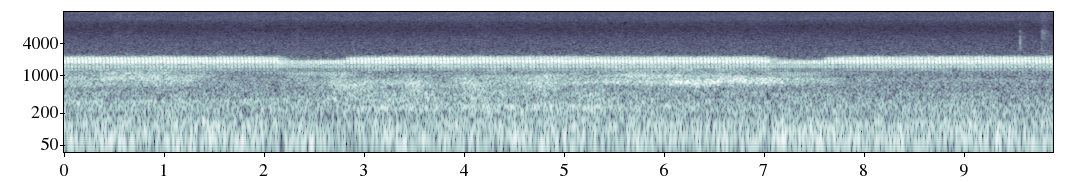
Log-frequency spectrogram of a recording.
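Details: A European nightjar churring on a very warm, sultry July 9th summer evening in darkness in tinder-dry Sherwood Forest, England: a steady, dry, mechanical trill running on without a break, dropping briefly in pitch twice before resuming.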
